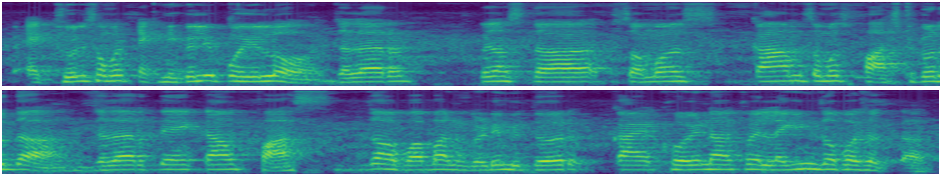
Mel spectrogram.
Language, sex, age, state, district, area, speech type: Goan Konkani, male, 18-30, Goa, Quepem, rural, spontaneous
